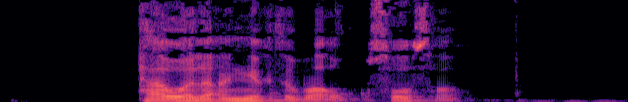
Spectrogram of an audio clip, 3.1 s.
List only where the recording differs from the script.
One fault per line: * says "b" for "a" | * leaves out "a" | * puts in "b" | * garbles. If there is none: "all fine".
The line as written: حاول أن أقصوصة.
* puts in "يكتب"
